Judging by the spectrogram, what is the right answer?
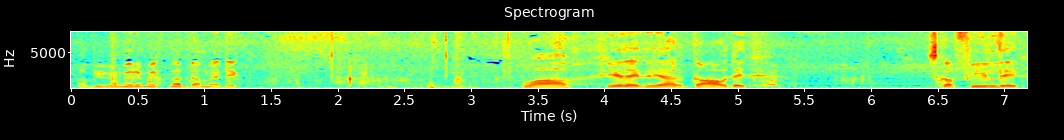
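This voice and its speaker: A man's voice: medium pitch, a little slow, long pauses, background noise. A man in his thirties from India, vlogging in casual, playful chat with a friend while walking around a farm. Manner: excited, playful banter with a friend. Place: outdoors on a farm and in a small farm shed.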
